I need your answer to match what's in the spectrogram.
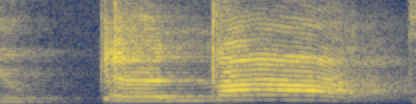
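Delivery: high put-on voice, drawing out cannot. Telling Dawn she cannot, the speaker repeats it in a Jocelyn Hernandez voice. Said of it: "In my Jocelyn Hernandez voice".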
